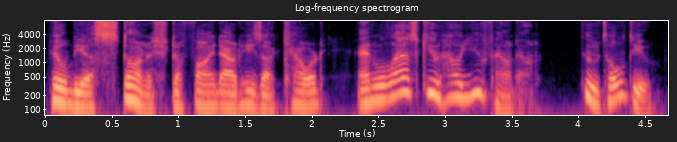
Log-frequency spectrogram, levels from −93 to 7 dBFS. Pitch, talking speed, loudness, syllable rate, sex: 130 Hz, 255 wpm, -17 LUFS, 5.9 syllables/s, male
